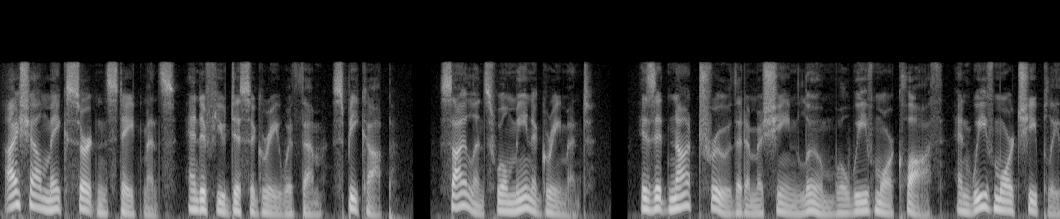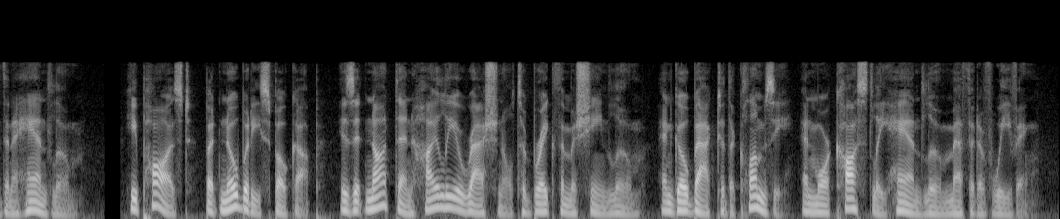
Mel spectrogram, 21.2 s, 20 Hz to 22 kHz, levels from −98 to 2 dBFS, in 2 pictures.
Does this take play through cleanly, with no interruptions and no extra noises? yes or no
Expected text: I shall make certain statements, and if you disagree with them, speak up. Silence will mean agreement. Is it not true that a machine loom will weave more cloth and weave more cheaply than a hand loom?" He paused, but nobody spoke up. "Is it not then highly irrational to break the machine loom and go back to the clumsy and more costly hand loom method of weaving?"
yes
